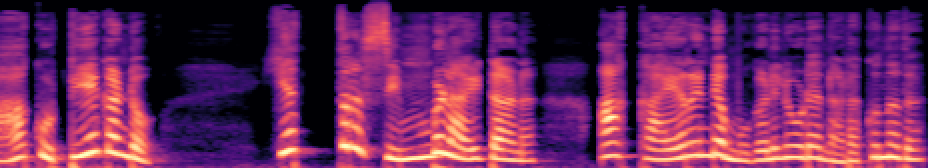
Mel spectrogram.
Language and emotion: Malayalam, surprised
